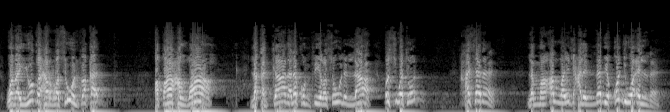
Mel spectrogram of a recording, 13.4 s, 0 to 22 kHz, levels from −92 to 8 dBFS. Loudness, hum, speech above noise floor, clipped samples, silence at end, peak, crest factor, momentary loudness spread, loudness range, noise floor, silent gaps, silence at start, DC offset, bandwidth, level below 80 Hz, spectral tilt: -14 LUFS; none; 43 dB; 0.1%; 0.2 s; 0 dBFS; 14 dB; 10 LU; 4 LU; -55 dBFS; none; 0.15 s; under 0.1%; 8 kHz; -30 dBFS; -7.5 dB/octave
